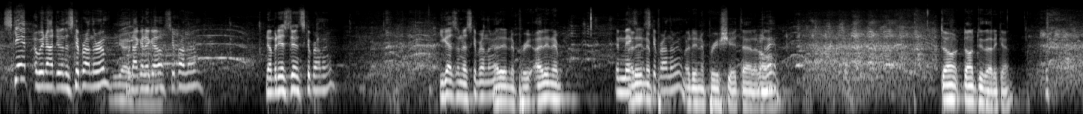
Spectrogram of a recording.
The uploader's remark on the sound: Live in NY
